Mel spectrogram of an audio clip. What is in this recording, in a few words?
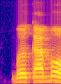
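"berkabun", Malay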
